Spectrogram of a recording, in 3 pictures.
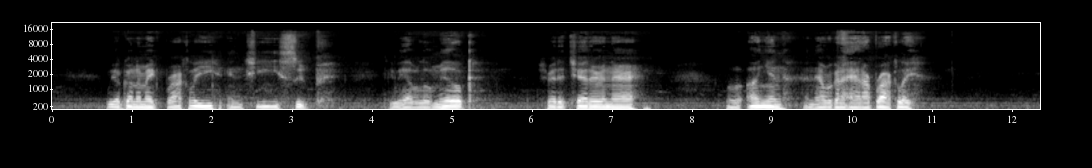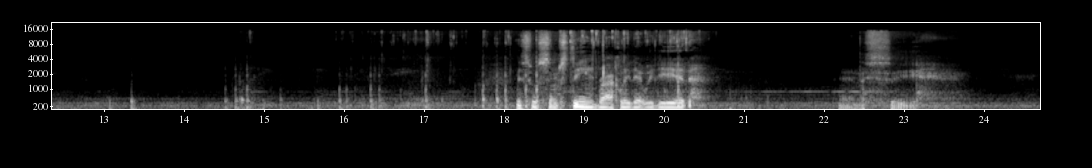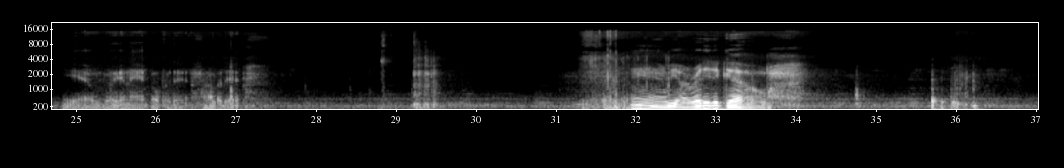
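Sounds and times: low steady hum: 0:00.0 - 0:37.0.

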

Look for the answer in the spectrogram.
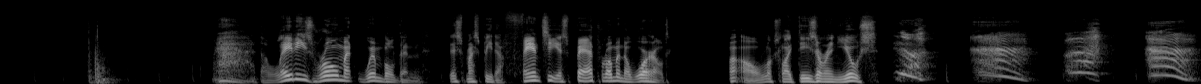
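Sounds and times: door thunk: 0:00.9 - 0:01.3.

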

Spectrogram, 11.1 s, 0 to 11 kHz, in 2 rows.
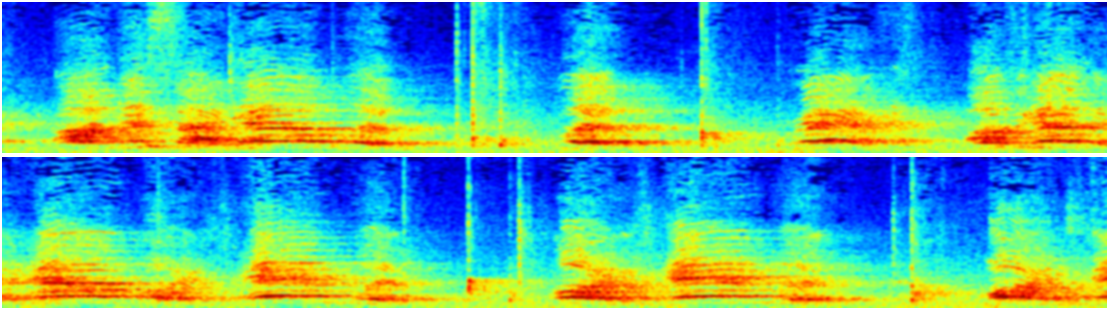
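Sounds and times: girls chanting a cheer: 0:00.0 - 0:11.0.

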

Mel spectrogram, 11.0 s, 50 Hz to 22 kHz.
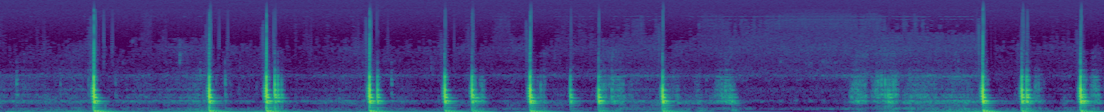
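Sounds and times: low steady hum: 0:00.0 - 0:11.0
sharp underwater clicks and knocks: 0:00.1 - 0:01.2, 0:01.8 - 0:03.0, 0:03.6 - 0:07.6, 0:09.7 - 0:11.0.

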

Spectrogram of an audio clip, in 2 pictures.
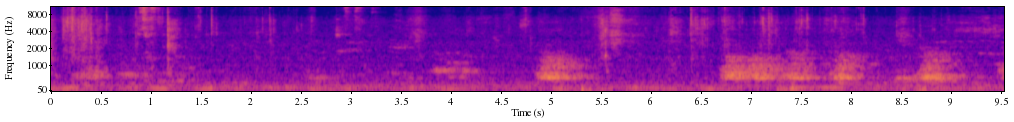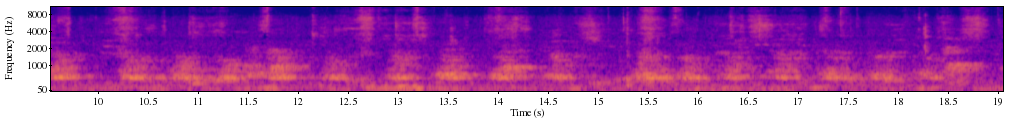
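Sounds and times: steady low hum: 0:00.0 - 0:19.0
dog barking: 0:04.9 - 0:05.4, 0:06.7 - 0:19.0.

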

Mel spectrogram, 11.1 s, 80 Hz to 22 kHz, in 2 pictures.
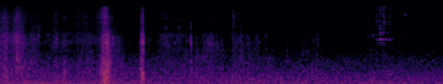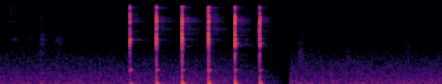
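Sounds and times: hammer striking metal tent stake: 0:07.2 - 0:09.0.

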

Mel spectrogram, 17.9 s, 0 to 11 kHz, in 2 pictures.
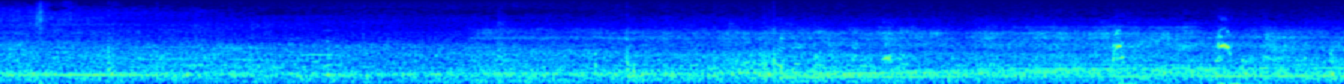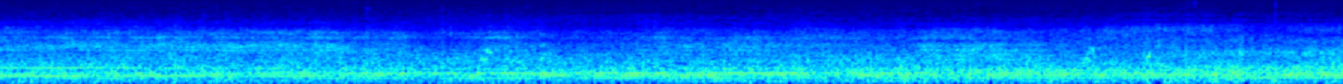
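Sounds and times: distant engine hum: 0:00.0 - 0:17.9
outdoor background noise: 0:00.0 - 0:17.9.

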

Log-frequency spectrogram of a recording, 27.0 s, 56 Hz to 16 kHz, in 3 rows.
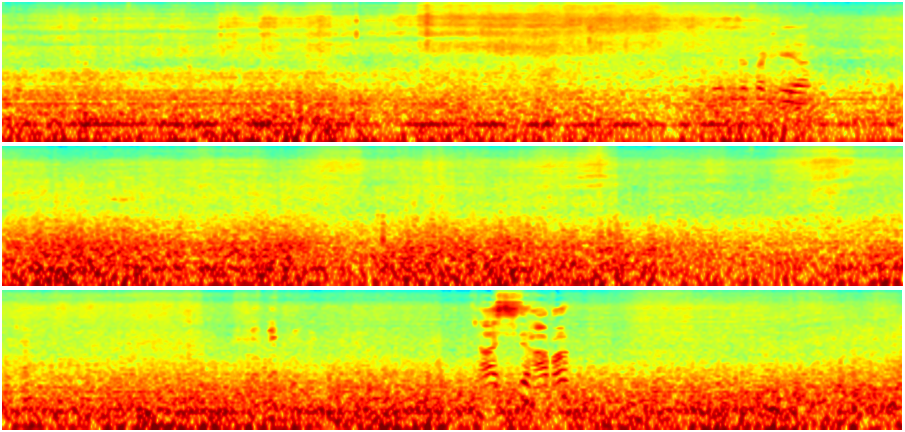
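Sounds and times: boat engine rumble: 0:00.0 - 0:27.0
water rushing along hull: 0:00.0 - 0:27.0
wind buffeting microphone: 0:00.0 - 0:27.0.

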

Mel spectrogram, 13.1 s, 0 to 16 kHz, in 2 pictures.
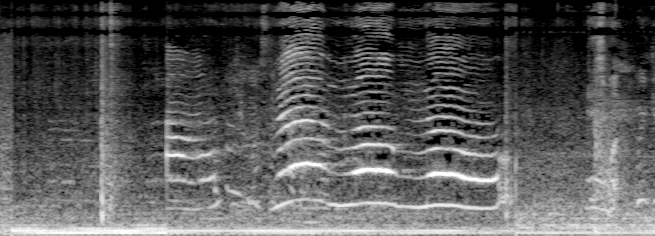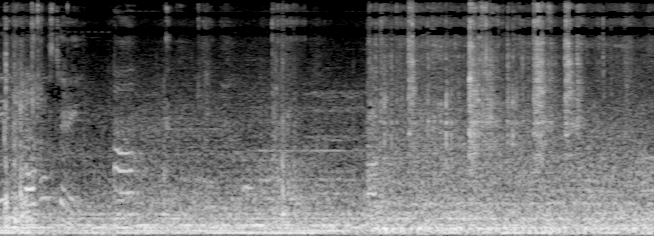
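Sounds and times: child whining cries: 0:01.7 - 0:05.2.

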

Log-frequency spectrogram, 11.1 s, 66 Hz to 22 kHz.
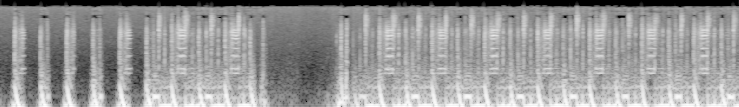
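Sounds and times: techno kick drum: 0:00.2 - 0:03.9, 0:05.1 - 0:11.0.

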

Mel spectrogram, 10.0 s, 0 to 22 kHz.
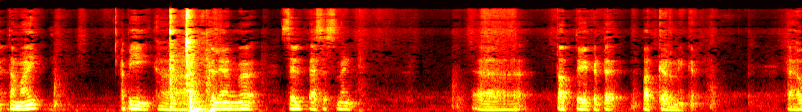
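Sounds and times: man talking: 0:00.0 - 0:00.6, 0:01.4 - 0:04.6, 0:05.8 - 0:09.0, 0:09.8 - 0:10.0.

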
